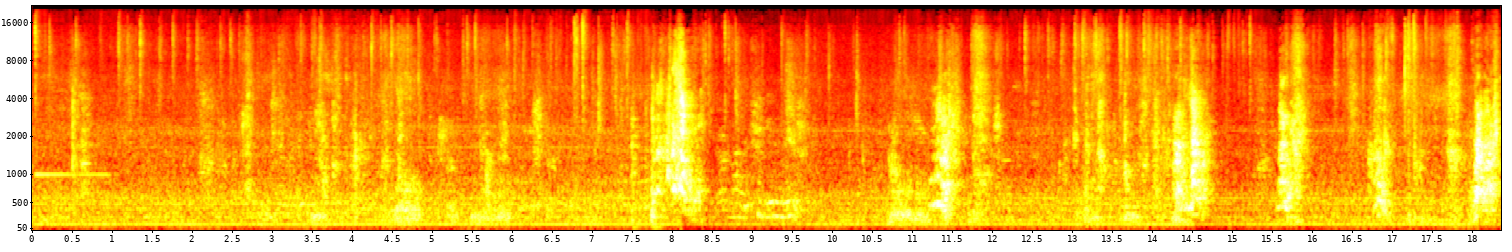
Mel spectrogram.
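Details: Two young pet dogs play fighting indoors, a pug-ridgeback and a pug-beagle mix about five months old: scattered short barks and growly yips in bursts, with a woman talking over the scuffling and a steady low hum.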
